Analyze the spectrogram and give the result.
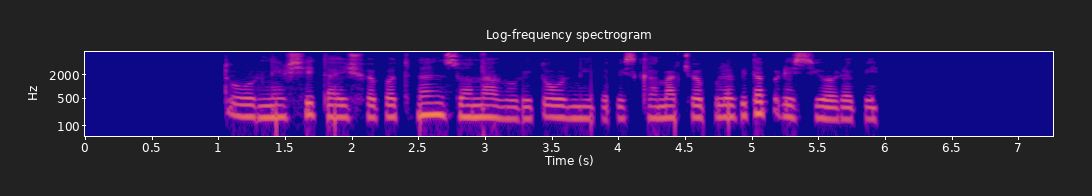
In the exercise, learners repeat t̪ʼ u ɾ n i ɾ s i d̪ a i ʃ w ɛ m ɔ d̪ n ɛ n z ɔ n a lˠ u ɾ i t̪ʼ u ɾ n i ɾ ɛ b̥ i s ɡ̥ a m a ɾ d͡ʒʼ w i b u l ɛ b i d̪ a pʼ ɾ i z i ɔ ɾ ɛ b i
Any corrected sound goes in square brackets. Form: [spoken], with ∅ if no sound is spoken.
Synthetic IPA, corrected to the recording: t̪ʼ u ɾ n i ɾ [ʃ] i d̪ a i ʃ w ɛ [b] ɔ d̪ n ɛ n z ɔ n a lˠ u ɾ i t̪ʼ u ɾ n i ɾ ɛ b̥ i s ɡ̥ a m a ɾ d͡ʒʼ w [ɛ] b u l ɛ b i d̪ a pʼ ɾ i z i ɔ ɾ ɛ b i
